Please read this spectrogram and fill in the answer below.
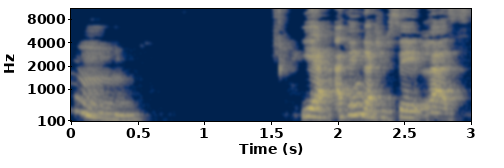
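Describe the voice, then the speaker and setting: A young woman with a Nigerian Igbo accent, chatting casually and expressively to viewers as she reviews a movie, with excitable, emphatic delivery. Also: medium pitch, a little slow. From Enugu, southeast Nigeria. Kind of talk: casual vlog chat to viewers. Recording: roomy indoor echo.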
